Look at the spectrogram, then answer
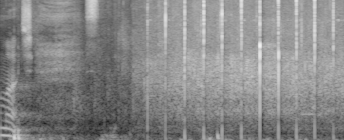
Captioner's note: applause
